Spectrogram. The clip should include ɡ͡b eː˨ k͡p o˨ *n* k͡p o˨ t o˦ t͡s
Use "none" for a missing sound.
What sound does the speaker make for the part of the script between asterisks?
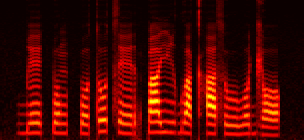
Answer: ŋ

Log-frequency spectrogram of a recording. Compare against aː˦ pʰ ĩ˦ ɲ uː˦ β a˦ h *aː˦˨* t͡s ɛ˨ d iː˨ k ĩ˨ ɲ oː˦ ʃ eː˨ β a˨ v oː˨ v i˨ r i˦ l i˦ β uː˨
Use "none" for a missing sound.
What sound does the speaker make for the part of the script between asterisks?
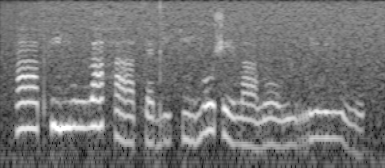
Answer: aː˨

